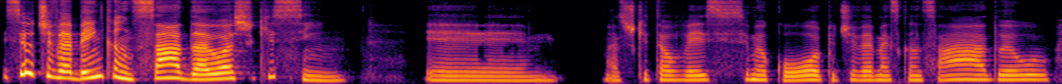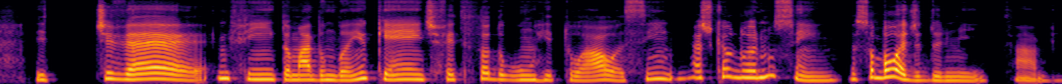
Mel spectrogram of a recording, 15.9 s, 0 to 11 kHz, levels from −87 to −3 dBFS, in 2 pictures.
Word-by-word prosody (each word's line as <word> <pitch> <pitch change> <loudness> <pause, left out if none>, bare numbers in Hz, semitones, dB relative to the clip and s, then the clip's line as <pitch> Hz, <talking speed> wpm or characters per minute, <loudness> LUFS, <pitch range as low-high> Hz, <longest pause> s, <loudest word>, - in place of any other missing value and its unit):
E, 290 - -13
se 405 - +5
eu 445 - +11
estiver 280 -10 +5
bem 245 +7 +6
cansada, 245 -5 +5
eu 205 +2 +6
acho 230 0 +3
que 300 +4 -5
sim. 165 - -6 0.6
Eh, 165 -2 -5 0.6
acho 160 - -9
que - - -9
talvez 180 0 -3
se 200 - -11
meu 185 -2 -1
corpo 175 +1 -2
estiver 175 -1 -5
mais 175 0 -5
cansado, 185 +2 -3
eu 185 0 -2 0.3
e 185 -1 -3 0.3
tiver, 205 -4 +3
enfim, 210 -4 0
tomado 185 -2 0
um 180 - 0
banho 175 +8 0
quente, 200 -3 -2
feito 195 -1 -7
todo 200 -5 -3
um 180 +1 -2
ritual, 175 0 -3
assim, 210 +7 -5
acho 255 -1 -4
que - - -7
eu 310 - -1
durmo 270 +3 +2
sim, 165 - -6
eu - - -6
sou 275 +8 -3
boa 285 -2 +6
de 160 -3 -6
dormir, 155 -2 -6 0.2
sabe, 155 0 -11
185 Hz, 165 wpm, -19 LUFS, 175-225 Hz, 0.6 s, eu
